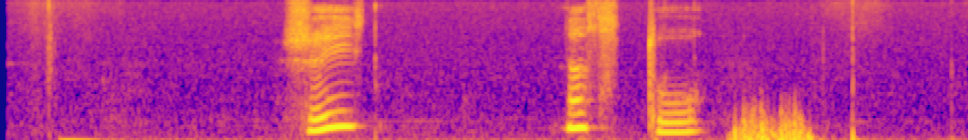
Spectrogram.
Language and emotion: Russian, sad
